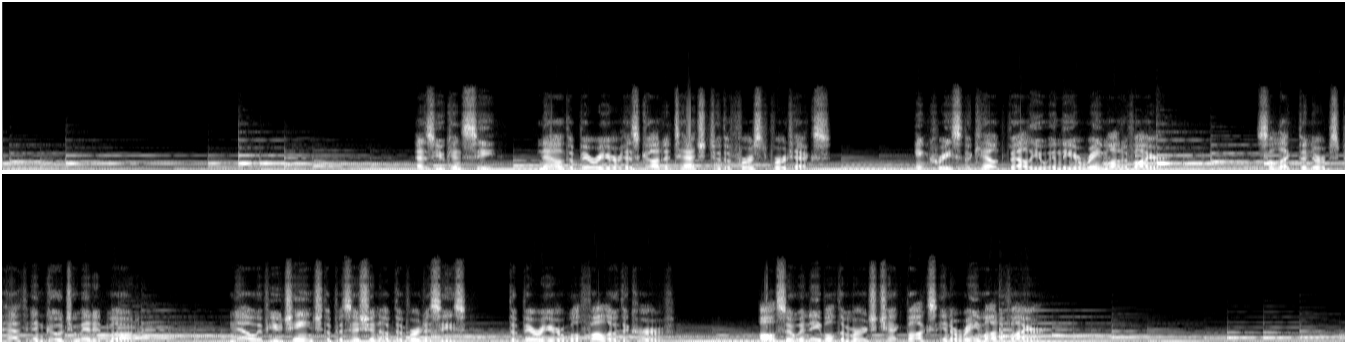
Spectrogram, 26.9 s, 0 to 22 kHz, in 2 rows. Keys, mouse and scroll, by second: 6.7-7.5 scroll up 1, 7.5-8.0 scroll up 2, 8.0-8.4 scroll down 1, 8.4-9.4 drag, 9.5-9.8 scroll down 2, 9.7 scroll up 1, 9.8 middle click, 10.2-11.0 scroll down 2, 11.3 click, 12.0 scroll up 1, 12.2-12.8 middle drag, 13.2 KP_7, 13.5 scroll down 2, 13.8 shift+middle drag, 14.5 click, 15.6-16.0 scroll down 2, 16.1 scroll up 1, 16.5 click, 17.0 g, 19.1 click, 19.6 g, 20.6 click, 21.1 g, 22.1 click, 22.6 g, 24.1 scroll down 1, 24.4 shift+middle drag, 24.6-25.1 scroll up 1, 25.2 click, 25.6 g, 26.5 click.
